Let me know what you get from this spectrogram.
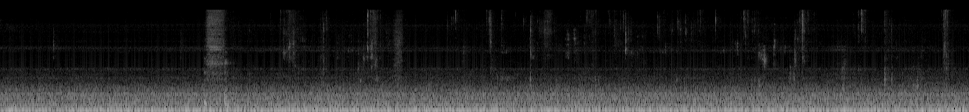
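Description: A person chewing a mouthful of macaroni and cheese, with scattered soft mouth clicks, over a steady low hum.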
